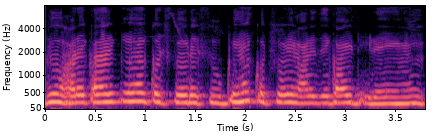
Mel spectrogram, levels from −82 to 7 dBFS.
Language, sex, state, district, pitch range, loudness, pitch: Hindi, male, Bihar, Darbhanga, 200-230 Hz, -16 LUFS, 215 Hz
